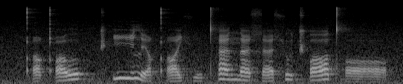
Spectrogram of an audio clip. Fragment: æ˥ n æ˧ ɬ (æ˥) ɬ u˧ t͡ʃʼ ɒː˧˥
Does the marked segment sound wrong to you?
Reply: yes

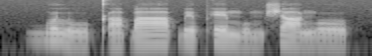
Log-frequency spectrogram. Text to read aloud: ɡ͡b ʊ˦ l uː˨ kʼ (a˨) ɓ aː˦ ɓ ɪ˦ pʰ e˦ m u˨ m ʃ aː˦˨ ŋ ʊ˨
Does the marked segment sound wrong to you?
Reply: no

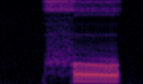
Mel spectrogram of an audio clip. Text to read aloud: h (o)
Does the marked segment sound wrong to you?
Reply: yes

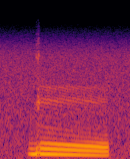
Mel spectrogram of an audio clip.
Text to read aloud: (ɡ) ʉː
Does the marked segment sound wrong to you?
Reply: no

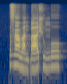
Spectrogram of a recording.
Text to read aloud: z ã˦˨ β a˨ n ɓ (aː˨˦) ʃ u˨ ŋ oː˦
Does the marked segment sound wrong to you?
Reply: no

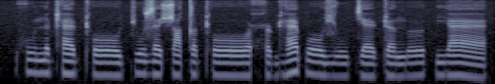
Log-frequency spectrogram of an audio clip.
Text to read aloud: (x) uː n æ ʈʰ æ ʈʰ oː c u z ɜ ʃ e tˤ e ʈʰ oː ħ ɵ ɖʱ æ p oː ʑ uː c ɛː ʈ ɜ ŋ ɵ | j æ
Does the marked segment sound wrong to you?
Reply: no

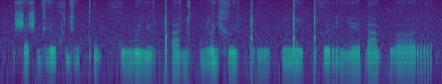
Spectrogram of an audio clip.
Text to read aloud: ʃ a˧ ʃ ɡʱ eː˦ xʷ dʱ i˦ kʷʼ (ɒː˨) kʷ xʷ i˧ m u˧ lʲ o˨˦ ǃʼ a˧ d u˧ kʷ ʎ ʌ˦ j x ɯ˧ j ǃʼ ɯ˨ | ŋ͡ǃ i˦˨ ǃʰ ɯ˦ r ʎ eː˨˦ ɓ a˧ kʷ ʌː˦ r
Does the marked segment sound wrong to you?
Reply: yes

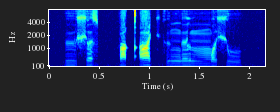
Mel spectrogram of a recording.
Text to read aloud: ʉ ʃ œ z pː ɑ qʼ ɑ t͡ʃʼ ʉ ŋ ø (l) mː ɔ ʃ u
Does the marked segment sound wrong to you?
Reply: no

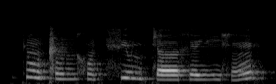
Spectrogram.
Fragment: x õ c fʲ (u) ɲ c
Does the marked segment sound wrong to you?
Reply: no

